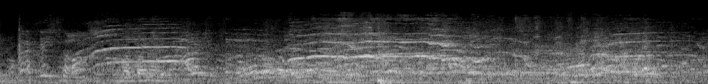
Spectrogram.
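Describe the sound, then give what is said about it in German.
Noisy commotion in a town hall council chamber in Mexico as North American raccoons fall through the ceiling panels and run around: many voices of politicians and journalists chattering and calling out at once, with excited exclamations and rising shouts over a steady babble that stays loud throughout. “Die Tiere, nordamerikanische Waschbären, fielen durch die Deckenverkleidung in den Sitzungssaal, rannten orientierungslos herum und sorgten für Aufregung unter den Politikern und Journalisten. Viele sprangen von ihren Stühlen auf.”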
